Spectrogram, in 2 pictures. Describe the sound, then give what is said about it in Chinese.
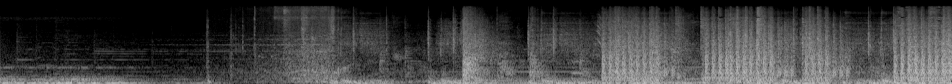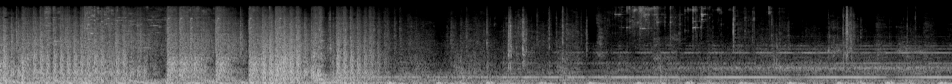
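Pistol gunfire in the Breaking Bad drama as Hank shoots a gang boss in the head. Loud shots crack in rapid, repeated bursts over a dense, noisy background. “话不多说，直接拔枪爆头。”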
